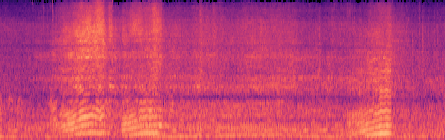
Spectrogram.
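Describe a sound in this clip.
Dirt bike engines whine and rev, rising and falling in pitch.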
